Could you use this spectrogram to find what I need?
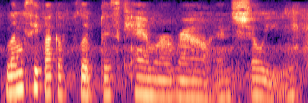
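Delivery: hushed fast whisper. Real, not acted. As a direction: whisper it quickly to the camera. Whispering aside to camera.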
